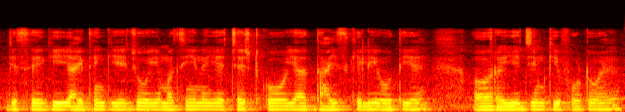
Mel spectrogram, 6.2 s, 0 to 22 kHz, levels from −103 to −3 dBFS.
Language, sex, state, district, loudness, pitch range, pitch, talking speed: Hindi, male, Bihar, Saran, -29 LUFS, 110-115 Hz, 110 Hz, 220 wpm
